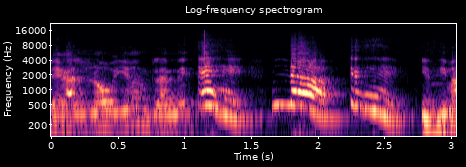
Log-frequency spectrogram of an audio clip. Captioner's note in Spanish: voz de niñita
